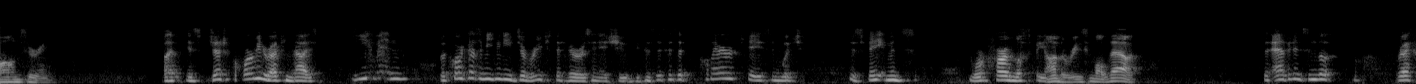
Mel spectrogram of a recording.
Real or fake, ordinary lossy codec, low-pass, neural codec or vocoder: fake; AAC, 48 kbps; 5.4 kHz; codec, 16 kHz in and 24 kHz out, 0.8 kbps, FocalCodec, streaming, 65536 codes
